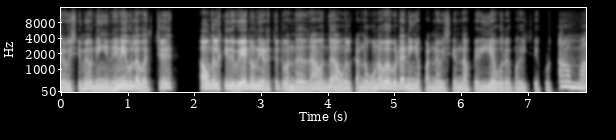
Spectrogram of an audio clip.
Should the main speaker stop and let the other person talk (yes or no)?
yes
